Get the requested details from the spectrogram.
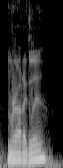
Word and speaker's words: Mouratoglou: Patrick Mouratoglou. The French. – Did you say that correctly? – Yeah, Mouratoglou. It's a weird spelling.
